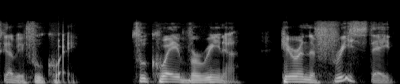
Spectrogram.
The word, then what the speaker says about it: Fuquay-Varina: to claim the protectorate of Holly Springs and Fuquay-Varina. I think that's how you pronounce it. Or Fuqua. No, it's Fuqua. Fuquay. It's got to be Fuquay. Fuquay-Varina.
